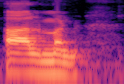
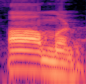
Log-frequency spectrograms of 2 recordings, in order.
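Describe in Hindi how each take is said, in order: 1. L की आवाज़ साफ़ बोली जाती है। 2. L की आवाज़ छोड़ दी जाती है। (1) "नॉर्मली क्या होता है दोस्त हमारे क्या पढ़ते हैं इसे आलमंड" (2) "इसे आपसे क्या पढ़ना है आपको"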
